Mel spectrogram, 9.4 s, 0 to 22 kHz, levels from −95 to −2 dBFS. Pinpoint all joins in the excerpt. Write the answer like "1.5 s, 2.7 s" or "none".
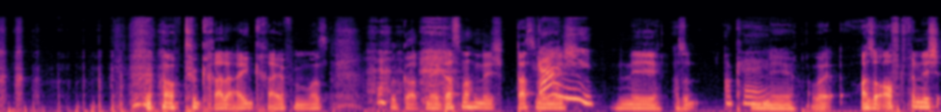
5.4 s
